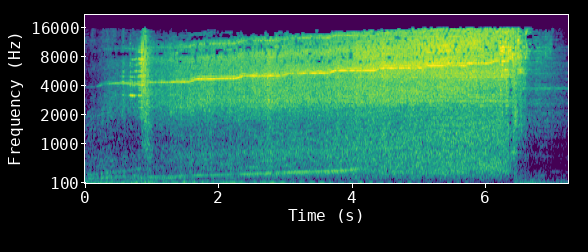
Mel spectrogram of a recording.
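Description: Jet engine spool-up sound effect: a whine that rises slowly in pitch over a heavy low rumble, with a sharp hit about a second in and another near the end, after which it fades away.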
